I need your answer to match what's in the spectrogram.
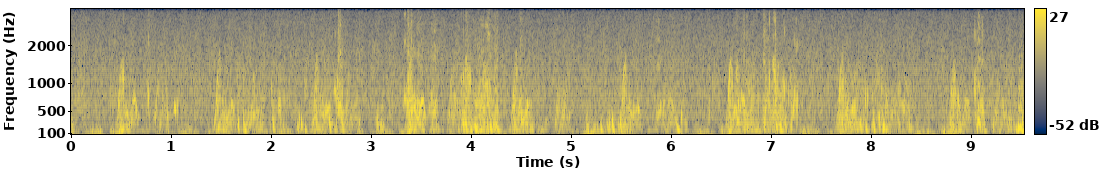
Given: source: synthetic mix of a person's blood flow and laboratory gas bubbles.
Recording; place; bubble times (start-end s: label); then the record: Doppler ultrasound of blood flow; precordium
0.49-0.56 s: bubbles
0.74-0.81 s: bubbles
1.00-1.10 s: bubbles
1.65-1.92 s: bubbles
1.98-2.18 s: bubbles
2.26-2.50 s: bubbles
2.55-2.78 s: bubbles
3.03-3.15 s: bubbles
3.29-3.75 s: bubbles
3.79-4.32 s: bubbles
4.48-4.66 s: bubbles
5.11-5.58 s: bubbles
5.83-5.94 s: bubbles
5.96-6.19 s: bubbles
6.37-6.39 s: bubbles
6.64-7.30 s: bubbles
7.66-8.49 s: bubbles
9.00-9.54 s: bubbles
From the record:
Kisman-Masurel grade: 343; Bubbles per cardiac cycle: rolling drumbeat, 9 or more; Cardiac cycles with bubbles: 100%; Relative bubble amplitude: loud (0.450 to 0.775); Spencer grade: 3 (all of the cardiac periods contain showers or single bubble signals, but not dominating or overriding the cardiac motion signals); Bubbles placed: anywhere in the cardiac cycle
